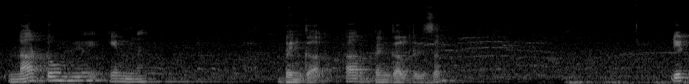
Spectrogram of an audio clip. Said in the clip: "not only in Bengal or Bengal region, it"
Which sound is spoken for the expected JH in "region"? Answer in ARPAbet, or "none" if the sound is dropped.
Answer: Z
